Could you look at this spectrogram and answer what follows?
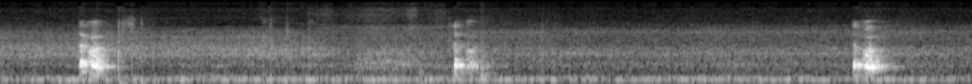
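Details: Three short, abrupt voiced catches about two and a half seconds apart over low room hum; hiccups in someone who got upset after being put down.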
